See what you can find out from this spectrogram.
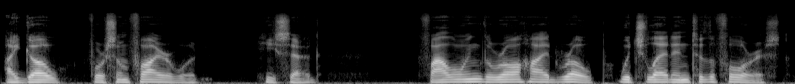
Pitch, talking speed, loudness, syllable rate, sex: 105 Hz, 130 wpm, -19 LUFS, 3.9 syllables/s, male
